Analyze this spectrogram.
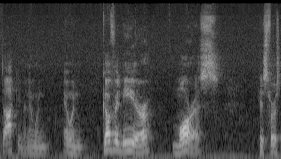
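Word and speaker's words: Gouverneur: Pennsylvania it is not that's his name govern Morris um we get the pronunciation from Abigail Adams who kind of used to write phonetically historians still debate the pronunciation but I think hers is probably as close as we're going to get Governor Morris writes the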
